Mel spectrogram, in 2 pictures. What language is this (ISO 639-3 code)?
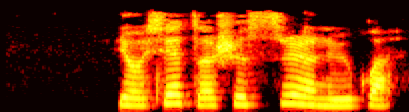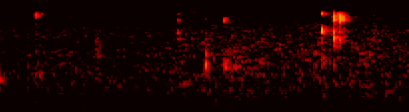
zho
